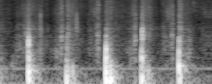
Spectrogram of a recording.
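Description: Quick footsteps hurry across a hard floor, five sharp thumping strides in an uneven running rhythm, moderately loud, with no voices; someone running over to help a person who has fallen.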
